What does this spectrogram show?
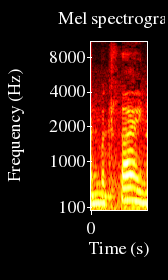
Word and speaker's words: Maclean: No, yeah, Maclean, I said it right.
